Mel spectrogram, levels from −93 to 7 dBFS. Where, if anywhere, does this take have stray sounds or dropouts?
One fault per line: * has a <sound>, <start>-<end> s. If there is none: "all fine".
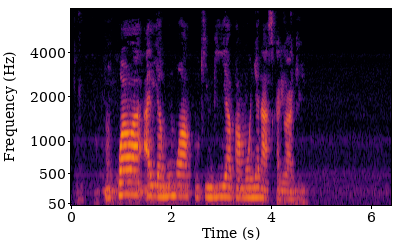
all fine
